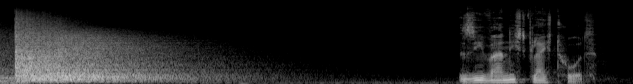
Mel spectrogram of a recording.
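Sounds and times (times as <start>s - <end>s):
firing squad rifle volley at an execution in a fortress moat: 0.0s - 2.8s
speech: 4.6s - 6.0s.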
